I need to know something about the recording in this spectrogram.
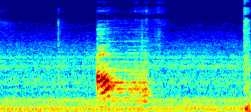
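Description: A short booming chime plays from a laptop speaker.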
